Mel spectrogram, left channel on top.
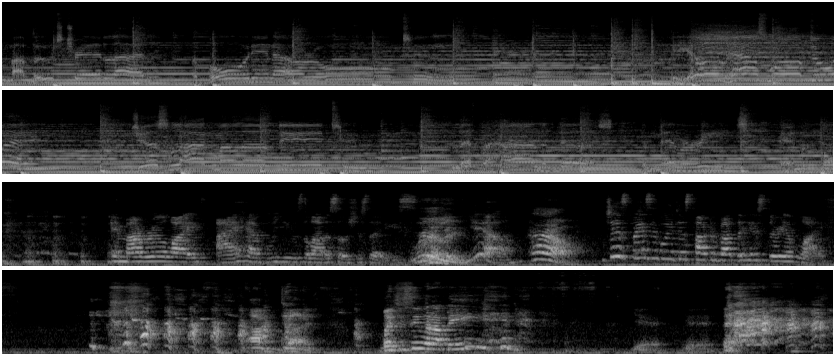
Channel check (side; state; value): both; different; correlation 0.00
